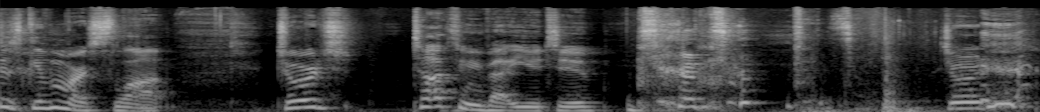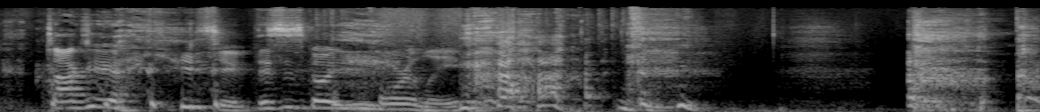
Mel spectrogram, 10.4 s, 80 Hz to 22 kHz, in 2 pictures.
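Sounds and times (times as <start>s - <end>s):
speech: 0.0s - 8.8s, 9.7s - 10.2s
person coughing in a rough throaty fit: 3.2s - 4.0s, 4.8s - 8.8s, 9.7s - 10.3s.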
